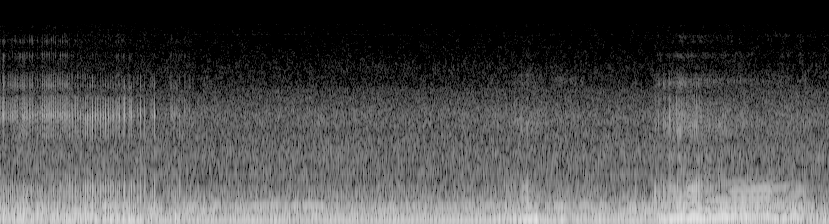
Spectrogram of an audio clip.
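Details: Male snoring very loudly while napping on a couch, lying on his back with his mouth open, drooling; continuous loud deep rattling snore with a rougher, higher-pitched stretch; heavy snoring during sleep.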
